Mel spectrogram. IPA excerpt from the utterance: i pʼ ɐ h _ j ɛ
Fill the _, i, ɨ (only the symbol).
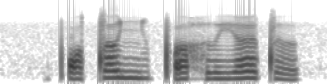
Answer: ɨ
